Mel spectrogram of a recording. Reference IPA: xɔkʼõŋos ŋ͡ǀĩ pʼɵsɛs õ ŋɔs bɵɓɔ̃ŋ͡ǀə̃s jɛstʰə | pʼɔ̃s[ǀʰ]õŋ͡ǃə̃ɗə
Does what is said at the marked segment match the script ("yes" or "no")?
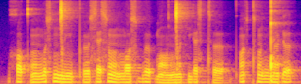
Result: no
